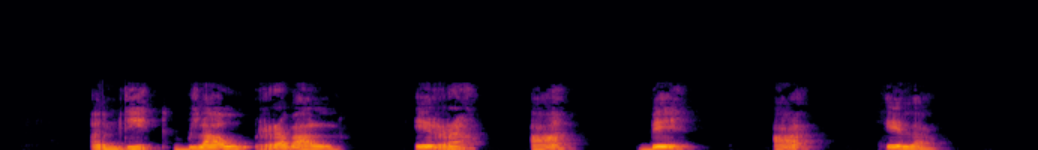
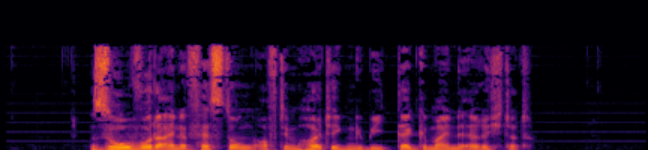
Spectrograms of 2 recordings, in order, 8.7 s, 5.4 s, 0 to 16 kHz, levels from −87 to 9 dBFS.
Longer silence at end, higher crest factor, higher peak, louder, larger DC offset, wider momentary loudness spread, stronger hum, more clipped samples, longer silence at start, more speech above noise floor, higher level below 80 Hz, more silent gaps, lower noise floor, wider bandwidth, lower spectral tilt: second, 0.85 s vs 1 s; about the same, 18 dB vs 20 dB; first, -2 dBFS vs -6 dBFS; first, -19 LUFS vs -23 LUFS; neither; about the same, 14 LU vs 14 LU; neither; neither; about the same, 0.75 s vs 0.75 s; first, 72 dB vs 49 dB; about the same, -60 dBFS vs -62 dBFS; neither; first, -90 dBFS vs -71 dBFS; second, 7 kHz vs 11.5 kHz; first, -7.5 dB/octave vs -4.5 dB/octave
